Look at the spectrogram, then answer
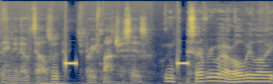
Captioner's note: beep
